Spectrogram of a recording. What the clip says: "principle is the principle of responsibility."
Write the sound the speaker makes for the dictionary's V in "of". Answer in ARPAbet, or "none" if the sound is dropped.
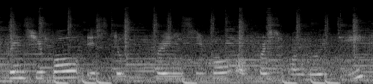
P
